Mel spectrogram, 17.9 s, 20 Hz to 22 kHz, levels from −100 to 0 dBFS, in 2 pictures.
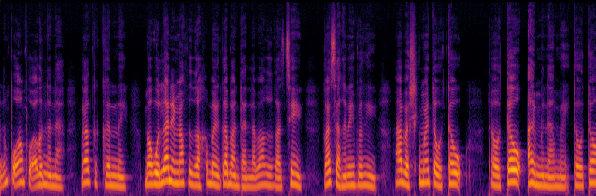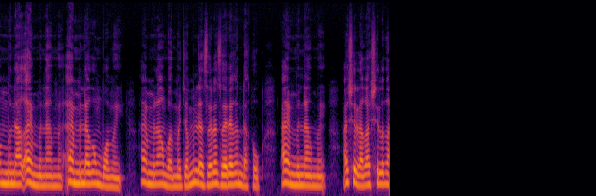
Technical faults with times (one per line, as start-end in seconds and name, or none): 14.77-17.89 audio dropout to silence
